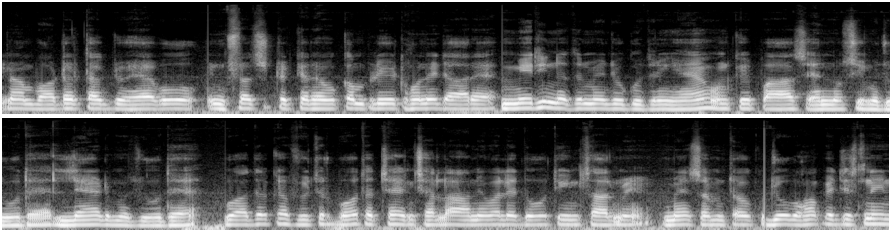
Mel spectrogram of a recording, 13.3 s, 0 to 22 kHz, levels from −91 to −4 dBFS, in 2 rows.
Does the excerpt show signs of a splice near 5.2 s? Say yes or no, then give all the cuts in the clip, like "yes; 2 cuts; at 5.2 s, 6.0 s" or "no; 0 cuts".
no; 4 cuts; at 1.5 s, 3.7 s, 8.3 s, 12.3 s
